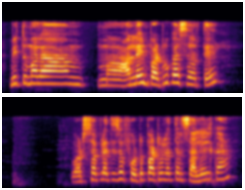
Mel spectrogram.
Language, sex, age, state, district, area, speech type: Marathi, female, 45-60, Maharashtra, Nanded, urban, spontaneous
